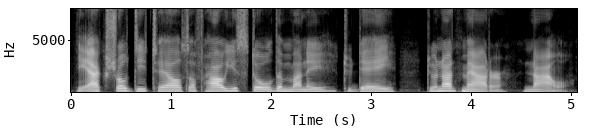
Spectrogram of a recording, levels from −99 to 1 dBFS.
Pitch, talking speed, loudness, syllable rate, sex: 170 Hz, 165 wpm, -22 LUFS, 4.5 syllables/s, female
